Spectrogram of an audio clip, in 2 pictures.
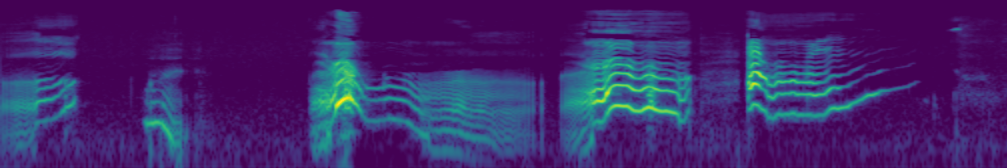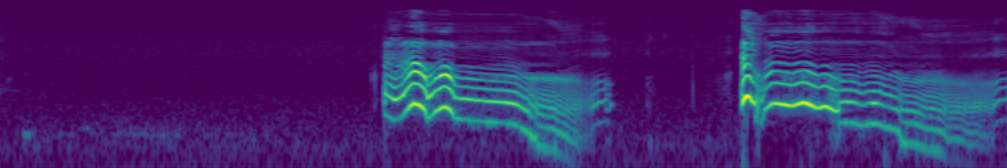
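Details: Nugget, a female Yorkie Pekingese dog, asking to play in her own unique way: a series of drawn-out, whiny, warbling vocal bursts with wavering pitch, about five separated by pauses, some rising then sliding down, indoors.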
